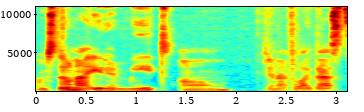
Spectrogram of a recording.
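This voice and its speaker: A soft-spoken voice in an American accent, with fairly even intonation. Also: woman. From Delaware, US. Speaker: vlogger. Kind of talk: casual chat. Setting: live stream.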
